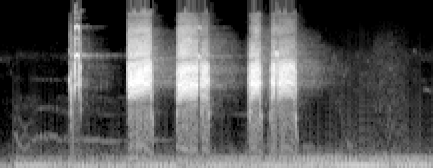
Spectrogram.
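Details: Black francolin (teetar), wild, Pakistan: harsh, grating bursts, a short thin note, then two loud rasping notes, a pause and two more in quick succession, over a low steady hum.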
